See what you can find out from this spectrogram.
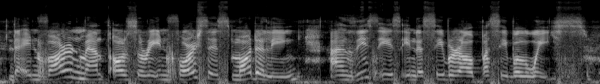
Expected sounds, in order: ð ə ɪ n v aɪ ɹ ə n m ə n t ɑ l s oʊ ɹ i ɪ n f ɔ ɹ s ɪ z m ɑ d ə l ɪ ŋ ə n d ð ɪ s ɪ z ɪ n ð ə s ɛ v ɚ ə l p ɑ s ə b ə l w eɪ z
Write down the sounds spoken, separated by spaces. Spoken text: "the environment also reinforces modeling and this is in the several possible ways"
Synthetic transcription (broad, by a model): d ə ɪ n v aɪ ɹ ə n m ə n t ɑ l s oʊ ɹ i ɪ n f ɔ ɹ s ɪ s m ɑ d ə l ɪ ŋ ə n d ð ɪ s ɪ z ɪ n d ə s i b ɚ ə l p ɑ s ə b ə l w eɪ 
